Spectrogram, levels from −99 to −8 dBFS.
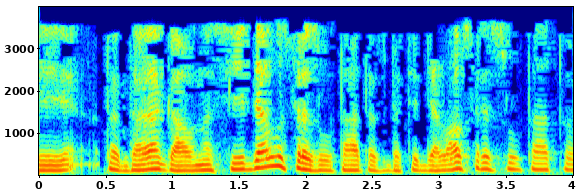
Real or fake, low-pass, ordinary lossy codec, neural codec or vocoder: real; 3.6 kHz; MP3, 16 kbps; none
